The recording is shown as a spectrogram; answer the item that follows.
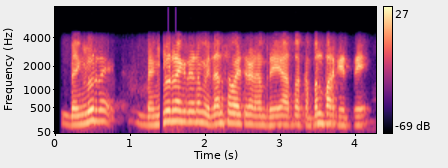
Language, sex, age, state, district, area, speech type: Kannada, male, 18-30, Karnataka, Belgaum, rural, conversation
